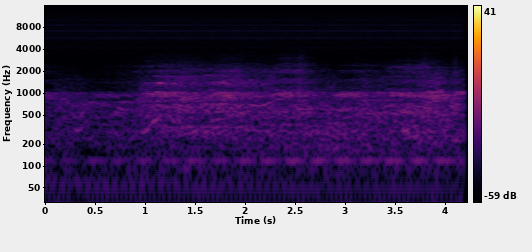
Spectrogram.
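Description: Crowd noise in a high-school gymnasium: many spectators' voices blended together, swelling about a second in, over a steady low hum.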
